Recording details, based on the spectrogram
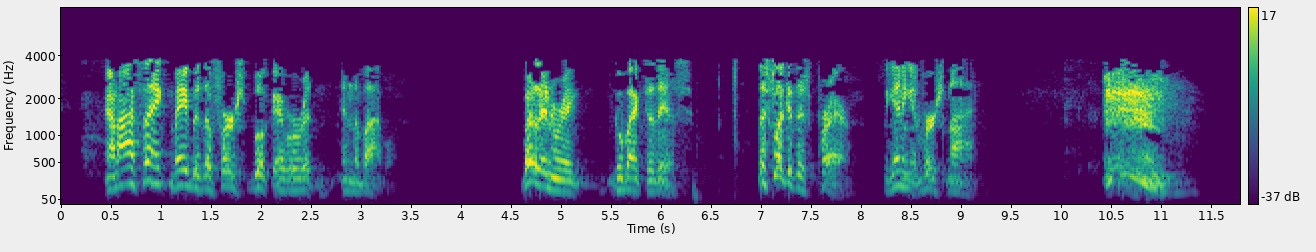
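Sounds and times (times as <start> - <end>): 
single harsh throat clear: 0.1 - 0.5, 10.2 - 11.5
speech: 0.4 - 3.4, 4.6 - 6.4, 7.0 - 9.2, 10.4 - 11.0.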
